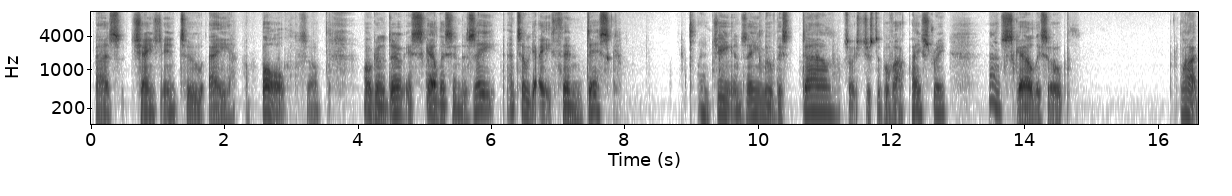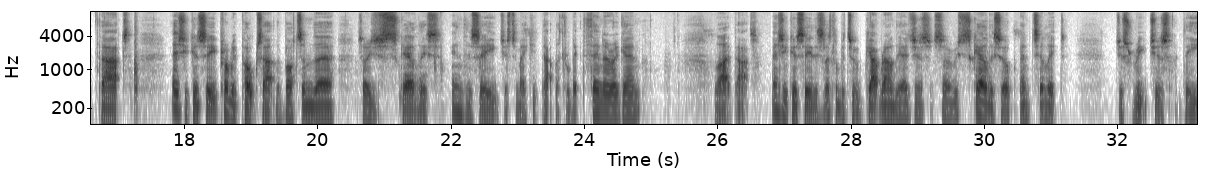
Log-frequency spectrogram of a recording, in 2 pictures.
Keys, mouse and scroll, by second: 3.5 Tab, 5.1-5.7 typing, 7.9 click, 9.3 g, 9.7-12.0 drag, 10.0 g, 13.7 s, 17.1-18.9 drag, 20.4 middle click, 21.7 s, 22.5 z, 24.7 click, 25.5 middle click, 26.8 Tab, 28.2 Tab, 29.8 s, 32.9-33.1 drag.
